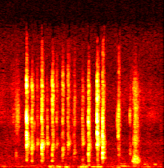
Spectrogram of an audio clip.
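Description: Computer keyboard keys pressed in a quick run of about a dozen clicks, as text is selected in a code editor.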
